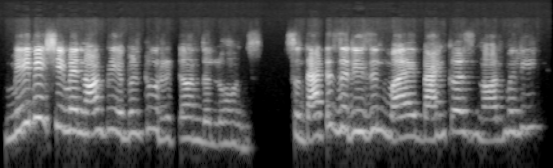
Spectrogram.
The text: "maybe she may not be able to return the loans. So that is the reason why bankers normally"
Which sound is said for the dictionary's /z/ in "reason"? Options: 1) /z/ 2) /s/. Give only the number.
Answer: 1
